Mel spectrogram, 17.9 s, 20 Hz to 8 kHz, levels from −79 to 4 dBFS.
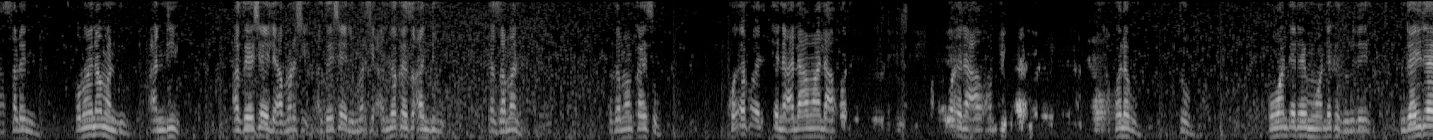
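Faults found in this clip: Overdone noise removal, whole clip: background pulled to near silence with twinkling specks between phrases; quiet tails of speech thinned out. Denoiser set too aggressive, gating individual frequency bands that sit near its noise estimate and taking low-level speech energy with them. Band limit at 8 kHz from the call microphone chain is expected and separate.

Overlap-add ripple, whole clip: metallic buzz with extra tones around each note riding on the speech, level swinging about 11 dB at around 150 Hz. Frame resynthesis stage: windowed frames overlapped with a spacing that doesn't sum to constant gain, so level pulses once per frame.

Speech suppressed in double talk, 10.48–10.82 s, 11.57–11.88 s: near-end speech ducks sharply, roughly 25 dB at deepest. 12.43–13.67 s: longer, shallower dip around 15 dB. Likely echo canceller misreading simultaneous talk as echo and attenuating both.

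Other side's voice leaking through, 10.91–11.5 s, 11.84–11.96 s, 13.04–13.19 s, 13.59–13.93 s: second voice under the talker, from well below to near level. 12.5–12.84 s: louder than the talker. Likely residual loudspeaker echo the canceller failed to remove from the microphone.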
